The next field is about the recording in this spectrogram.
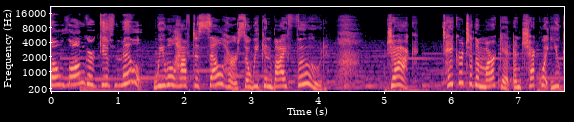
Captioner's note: sighs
